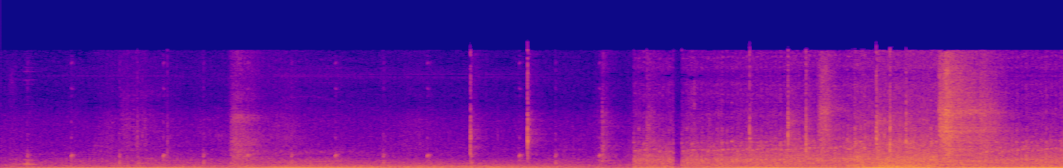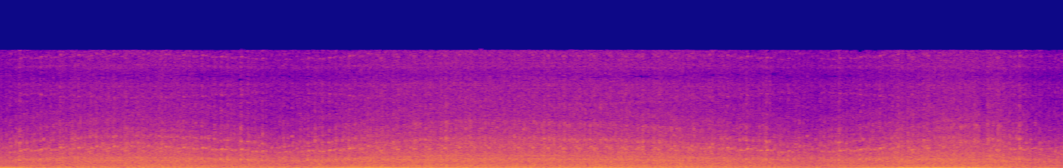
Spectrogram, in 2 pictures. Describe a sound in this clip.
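A truck engine rumbles low and steadily, rising and falling as it drives.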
